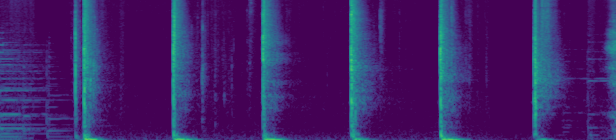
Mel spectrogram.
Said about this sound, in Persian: پس تصمیم گرفت درخت رو قطع کنه کار سختی بود درخت خیلی بزرگ و تنومند بود اون با تبرش ساعتها به تنه درخت زد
